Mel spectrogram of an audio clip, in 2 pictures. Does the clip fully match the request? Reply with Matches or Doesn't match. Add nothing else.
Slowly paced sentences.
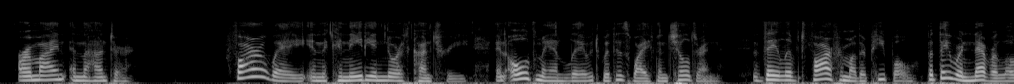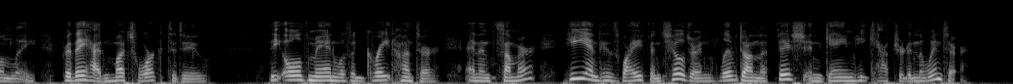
Doesn't match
